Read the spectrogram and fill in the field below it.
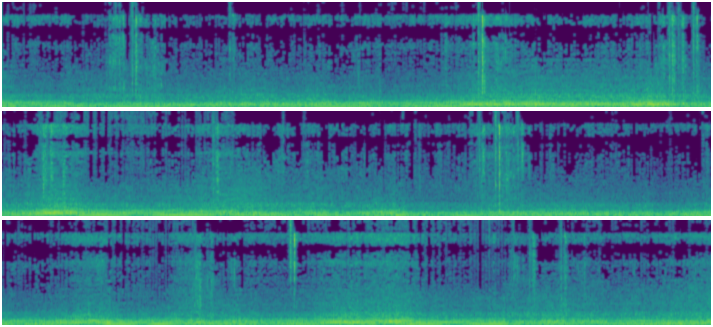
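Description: A car engine drones loudly from inside the cabin, revving up and down through the gears.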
